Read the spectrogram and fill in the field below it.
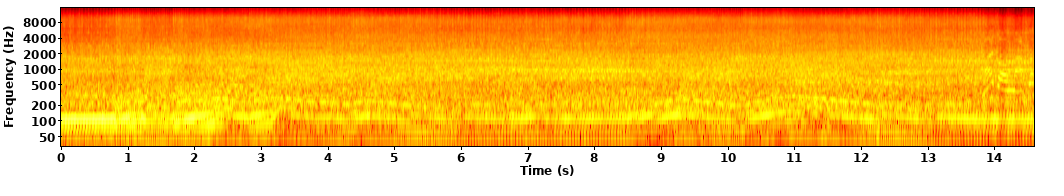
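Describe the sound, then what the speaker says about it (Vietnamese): An engine on a machine for sale runs steadily at idle, a low continuous rumble close by with a rhythmic throb, while a person talks over it. "Máy còn nạp rất là lực nha bạn."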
